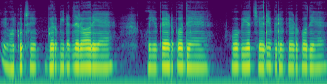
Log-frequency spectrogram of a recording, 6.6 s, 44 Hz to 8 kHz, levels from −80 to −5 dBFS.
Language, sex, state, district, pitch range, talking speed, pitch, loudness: Hindi, male, Rajasthan, Bikaner, 125-130 Hz, 190 wpm, 130 Hz, -16 LUFS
